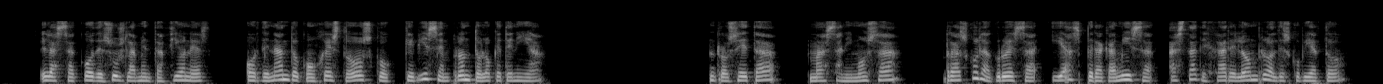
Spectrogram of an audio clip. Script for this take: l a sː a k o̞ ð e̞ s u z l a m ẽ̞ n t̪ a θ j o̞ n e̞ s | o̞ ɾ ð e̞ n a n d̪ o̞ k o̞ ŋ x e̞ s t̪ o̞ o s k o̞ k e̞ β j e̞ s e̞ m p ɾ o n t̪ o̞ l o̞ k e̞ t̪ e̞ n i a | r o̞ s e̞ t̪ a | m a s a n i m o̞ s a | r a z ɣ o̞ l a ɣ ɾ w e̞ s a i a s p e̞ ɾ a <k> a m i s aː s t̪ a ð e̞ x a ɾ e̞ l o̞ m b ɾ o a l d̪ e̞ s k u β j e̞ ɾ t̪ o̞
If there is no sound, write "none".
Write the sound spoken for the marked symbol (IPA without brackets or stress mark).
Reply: k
